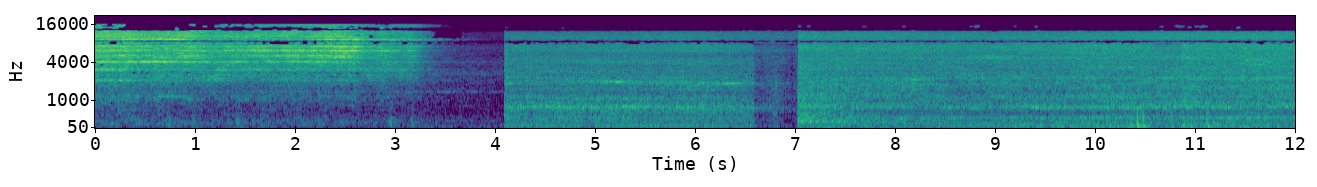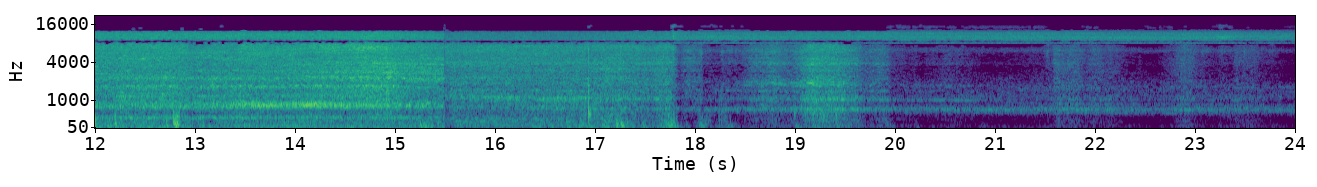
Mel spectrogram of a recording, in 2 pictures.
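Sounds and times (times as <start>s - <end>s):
train passing rumble: 4.1s - 24.0s.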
